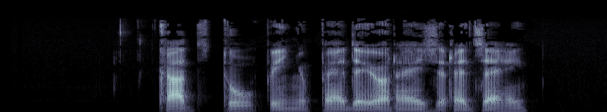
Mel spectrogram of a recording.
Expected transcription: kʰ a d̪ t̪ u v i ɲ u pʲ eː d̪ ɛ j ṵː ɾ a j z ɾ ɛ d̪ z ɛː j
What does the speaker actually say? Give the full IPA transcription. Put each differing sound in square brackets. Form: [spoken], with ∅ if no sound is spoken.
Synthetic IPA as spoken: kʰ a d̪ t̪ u v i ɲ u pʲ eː d̪ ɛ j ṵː ɾ [ɛ] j z ɾ ɛ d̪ z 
